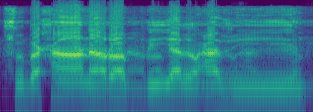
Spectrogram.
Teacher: زوا کی آواز نکالیں گے، زا کی آواز نہیں نکالیں گے ، صبح با ساکن میں کلکلا کریں گے، سبحان ربی العظیم،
